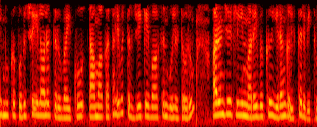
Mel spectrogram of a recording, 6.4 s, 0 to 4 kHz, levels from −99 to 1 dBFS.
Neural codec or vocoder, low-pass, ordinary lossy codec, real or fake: none; 3.6 kHz; MP3, 32 kbps; real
